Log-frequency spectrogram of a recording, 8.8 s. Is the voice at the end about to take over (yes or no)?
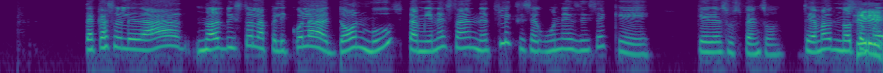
yes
